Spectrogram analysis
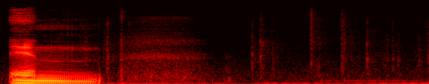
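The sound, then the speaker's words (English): Soft typing on a computer keyboard: a few faint clicks that follow a brief burst of voice, quiet and sparse. “I'm typing it”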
